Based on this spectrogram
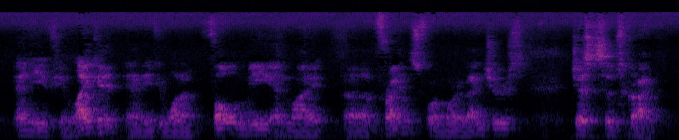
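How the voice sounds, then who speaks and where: At a moderate pace, a man talks amid audible room echo and noticeable background noise. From Sweden. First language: Swedish. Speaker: outdoor vlogger. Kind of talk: gear tutorial. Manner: casual, hesitant with fillers.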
